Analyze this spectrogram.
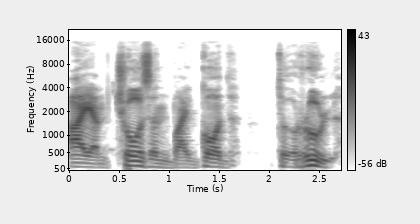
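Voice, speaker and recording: In a put-on character voice with a Russian accent, a man speaks at medium pitch and a moderate pace. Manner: pompous, self-important.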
